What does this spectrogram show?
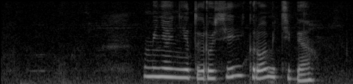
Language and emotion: Russian, sad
